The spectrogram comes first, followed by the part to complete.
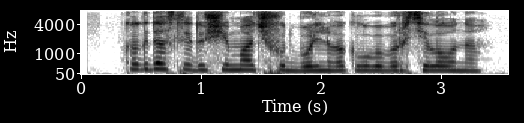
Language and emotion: Russian, neutral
